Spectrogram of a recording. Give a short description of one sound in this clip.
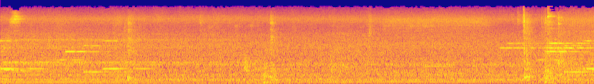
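A train rumbles and slows to a stop.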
